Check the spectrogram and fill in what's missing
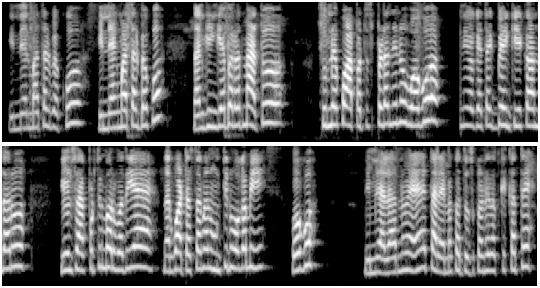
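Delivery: loud, rising angry tirade; angry scolding. Acted. Mother-in-law shouting at her daughter-in-law, angry. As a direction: shout her down, furious and fed up.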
